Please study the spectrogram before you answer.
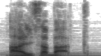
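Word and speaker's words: السابحات: Le mot écrit en rouge se prononce al Sabbath.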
